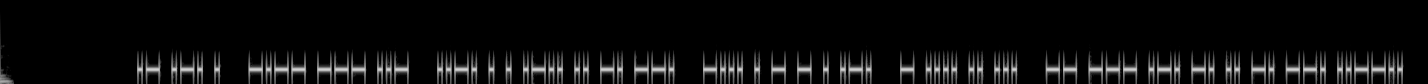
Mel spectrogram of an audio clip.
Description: Morse code, heard as a keyed tone, about 28 wpm, 700 Hz. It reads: ARE YOU FEELING BETTER THIS MORNING?
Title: Sentences from Top 1200 Words 28wpm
